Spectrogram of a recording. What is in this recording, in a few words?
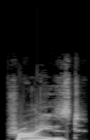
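"prized", British English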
